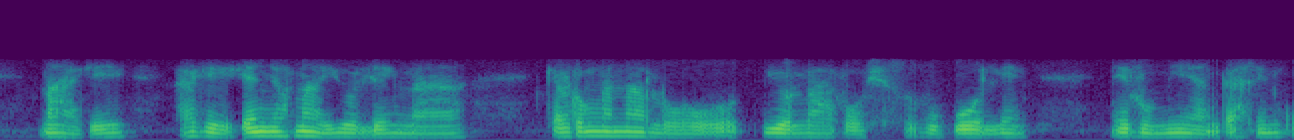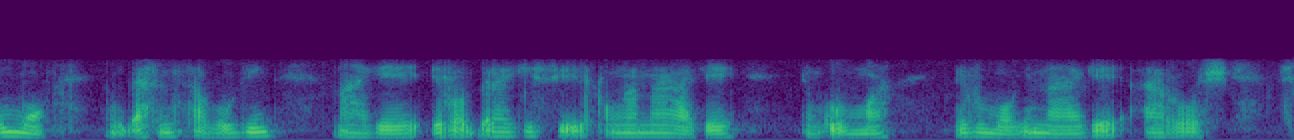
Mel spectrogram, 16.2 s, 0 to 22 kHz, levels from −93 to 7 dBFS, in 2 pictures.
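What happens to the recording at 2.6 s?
AMR narrowband mobile codec damage spans 2.6 s and the whole clip: speech is rebuilt from a vocal-tract model, cut above 3.8 kHz, sounding buzzy and synthetic.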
